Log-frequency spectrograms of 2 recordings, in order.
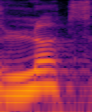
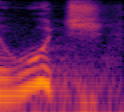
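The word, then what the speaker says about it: Łódź: est originaire de lui on prononce lotz en français mais c'est watch en polonais et jeu je salue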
